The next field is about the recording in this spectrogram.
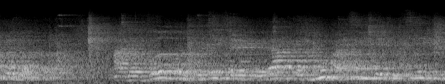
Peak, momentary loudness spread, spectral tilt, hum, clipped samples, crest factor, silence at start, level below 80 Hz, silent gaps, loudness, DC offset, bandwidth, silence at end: -6 dBFS; 8 LU; -5 dB/octave; none; under 0.1%; 14 dB; 0 s; -48 dBFS; none; -20 LUFS; under 0.1%; 13 kHz; 0 s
